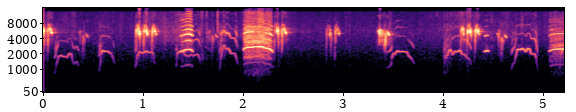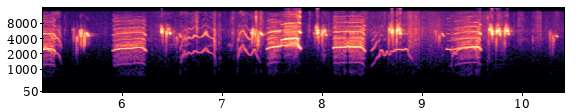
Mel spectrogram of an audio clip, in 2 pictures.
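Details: On 27 June 2022 a nest camera captures an osprey at the nest with a whole fish for dinner; a busy mix of short high chips, downslurred whistles and harsher harmonic calls in irregular succession.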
